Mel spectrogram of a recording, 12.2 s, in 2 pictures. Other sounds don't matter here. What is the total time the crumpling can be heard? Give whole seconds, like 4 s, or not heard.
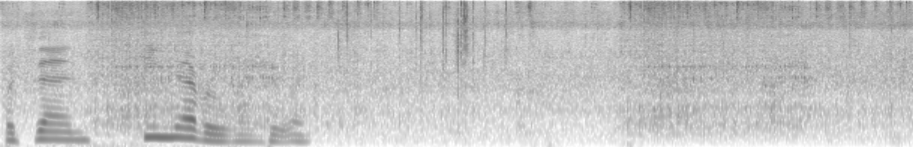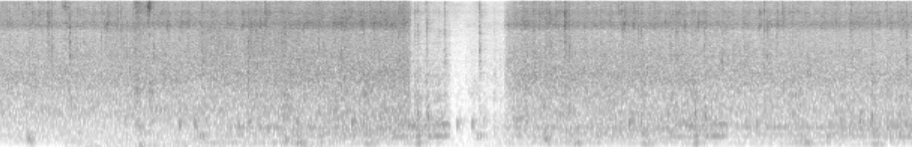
3 s.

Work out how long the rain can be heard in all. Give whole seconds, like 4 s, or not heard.
12 s.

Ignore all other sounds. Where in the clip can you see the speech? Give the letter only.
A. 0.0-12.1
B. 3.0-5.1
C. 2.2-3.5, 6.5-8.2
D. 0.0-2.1
D.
